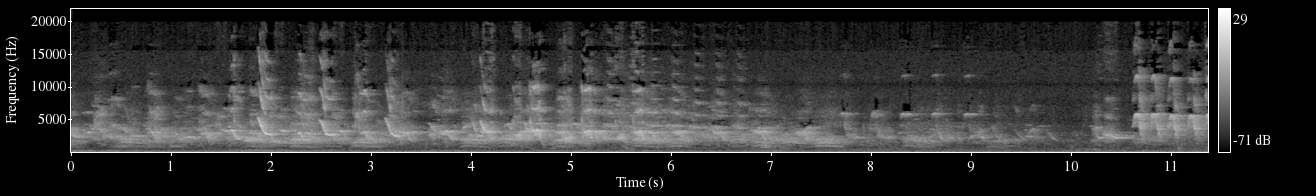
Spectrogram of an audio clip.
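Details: Many birds chirp early in the morning at Race Course Jilani Park, Lahore, a fast jumble of short high notes that thins out late, ending with a steady high whistle-like sound.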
